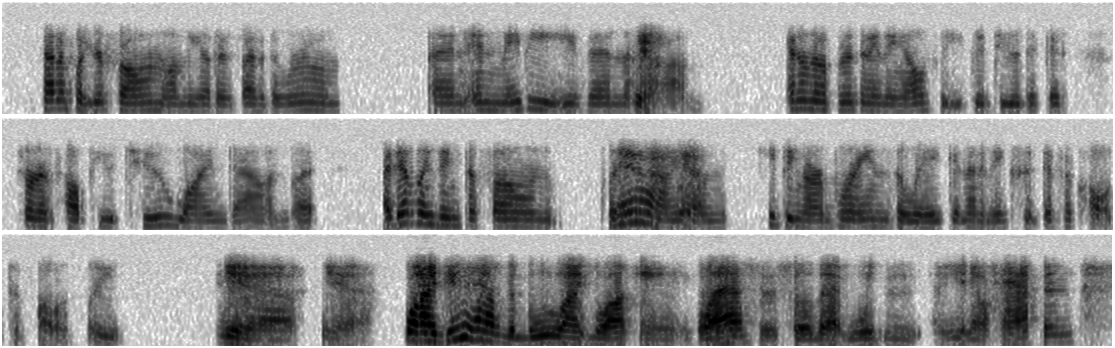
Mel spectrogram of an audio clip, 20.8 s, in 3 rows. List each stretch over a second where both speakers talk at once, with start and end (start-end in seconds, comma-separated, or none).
none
